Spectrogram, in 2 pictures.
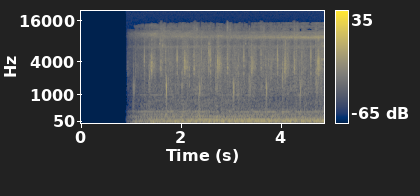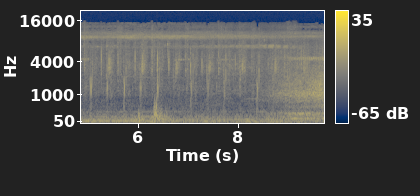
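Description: Footsteps slap steadily on pavement at a jogging pace.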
